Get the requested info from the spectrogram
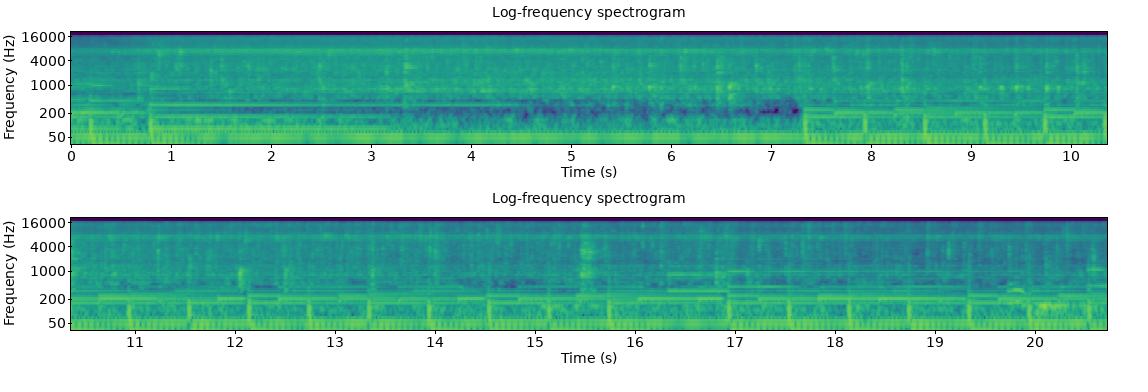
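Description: Beaten egg mixture poured into hot oil in a frying pan, sizzling from the moment it lands and frying with a steady sizzle as the omelet sets.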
